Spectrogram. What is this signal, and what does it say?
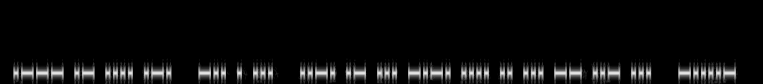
Morse code, heard as a keyed tone, about 32 wpm, 530 Hz. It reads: JAHR DES FASCHISMUS -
